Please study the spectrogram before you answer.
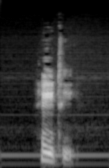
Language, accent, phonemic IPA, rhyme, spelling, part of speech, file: English, US, /ˈheɪ.ti/, -eɪti, Haiti, proper noun, En-us-Haiti.ogg
- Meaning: 1. A country in the Caribbean. Official name: Republic of Haiti 2. Synonym of Hispaniola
